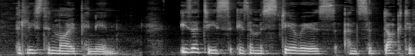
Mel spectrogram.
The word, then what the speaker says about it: Isatis: that's isatis from Joni and yes it is pronounced isatis not isatis or atis next up we've got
